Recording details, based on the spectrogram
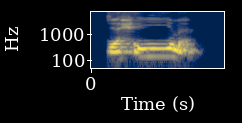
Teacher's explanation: Huruf ha yang ada jahim itu makhrajnya adalah wasatul halq yang keluar dari tengah tenggorokan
